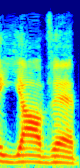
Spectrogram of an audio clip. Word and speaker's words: Yahweh: So when you hear me say it, I say Yahweh because I'm convinced that is the proper way that Hebrew speakers would have pronounced it.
